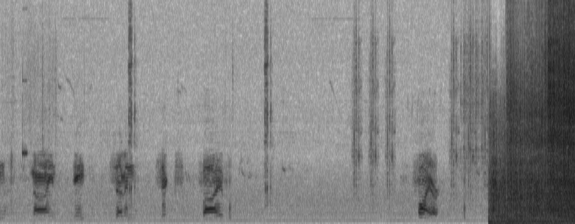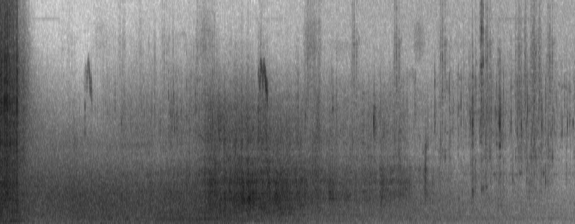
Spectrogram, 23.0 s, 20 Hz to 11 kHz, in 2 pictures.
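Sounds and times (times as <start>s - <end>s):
debris crashing: 9.8s - 23.0s
explosive blast roar: 9.8s - 23.0s
heavy rumble of collapsing structure: 9.8s - 23.0s.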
